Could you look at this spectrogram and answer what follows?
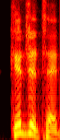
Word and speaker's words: Kinjite: Is it Kinjite? Is it pronounce it for me? Kinjite, not too bad.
